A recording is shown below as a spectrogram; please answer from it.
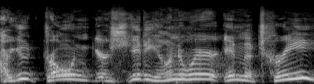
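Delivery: shrill, furious scolding. Retelling what a man said when he came over to him: imitating an angry man. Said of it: "he was so mad".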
